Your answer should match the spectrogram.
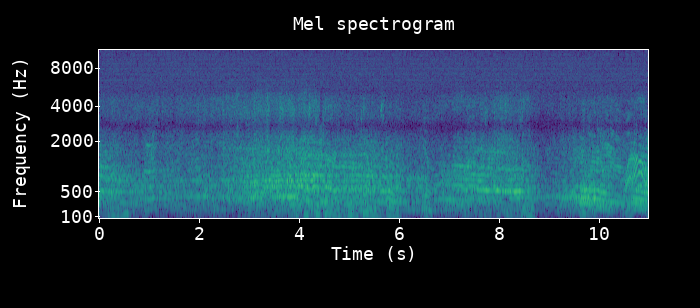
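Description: V8 engines of NASCAR Winston Cup stock cars racing on a road course, several engine notes overlapping, their pitch rising and falling as the cars accelerate, shift and brake through the corners.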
